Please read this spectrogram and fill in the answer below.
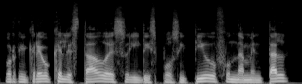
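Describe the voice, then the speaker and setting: A Guatemalan man in his late thirties giving thoughtful, halting answers as a politician being interviewed, with formal wording. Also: mid-range voice, a little mellow, no room sound, clean studio sound. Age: late 30s. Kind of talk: reflective interview talk.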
